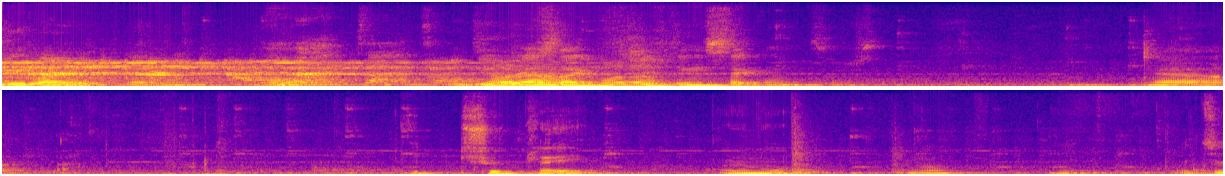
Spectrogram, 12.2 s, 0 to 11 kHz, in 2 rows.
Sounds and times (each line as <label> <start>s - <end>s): soundcheck 0.0s - 4.4s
